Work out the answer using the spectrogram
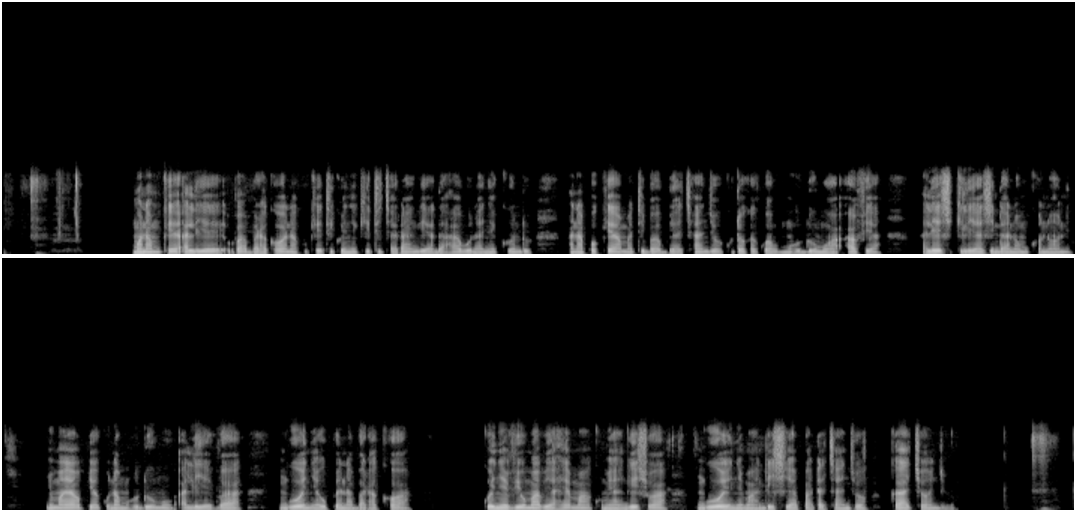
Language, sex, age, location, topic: Swahili, male, 18-24, Mombasa, health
